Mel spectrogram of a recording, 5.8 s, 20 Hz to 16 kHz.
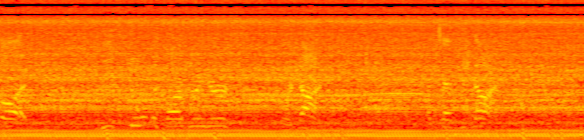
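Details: Craftsman 5000 W generator, used about once a year, running with almost no load, a lamp or drop light at most. Steady, even engine drone at constant speed, no hunting or surging; normal smooth running.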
